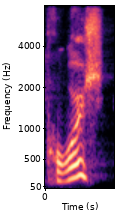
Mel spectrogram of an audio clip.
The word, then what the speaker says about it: Porsche: It's technically Porsche. I think you're trying to go fancy with it, huh? – I think the American pronunciation keeps pronouncing it Porsche. But the correct way is Porsche.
